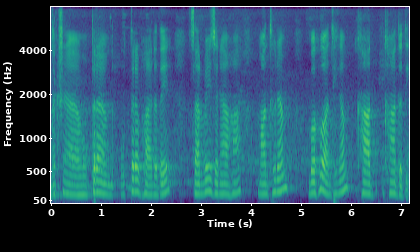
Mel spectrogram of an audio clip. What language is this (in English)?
Sanskrit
